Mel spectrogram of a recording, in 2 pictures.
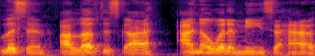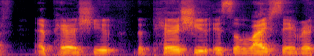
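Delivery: plain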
